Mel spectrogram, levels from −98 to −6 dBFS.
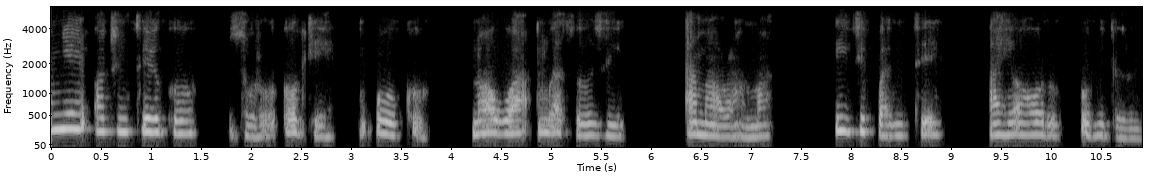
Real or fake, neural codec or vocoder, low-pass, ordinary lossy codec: fake; codec, 16 kHz, 4.8 kbps, FACodec; 5.4 kHz; Opus, 16 kbps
